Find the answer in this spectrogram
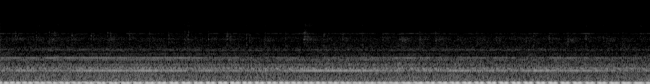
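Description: Locomotive-hauled passenger train led by a Class 67 diesel locomotive moving slowly through the station. A steady, loud low rumble carries a constant whine over it.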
